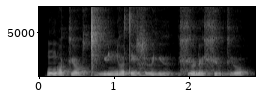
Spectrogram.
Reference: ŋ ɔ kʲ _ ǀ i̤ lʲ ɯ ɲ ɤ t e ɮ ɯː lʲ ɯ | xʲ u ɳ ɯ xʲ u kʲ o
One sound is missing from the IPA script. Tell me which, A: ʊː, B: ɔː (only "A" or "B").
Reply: B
